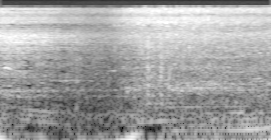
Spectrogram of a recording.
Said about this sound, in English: This is what driving with an out-of-tune engine feels like. Keep your engine running smooth.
